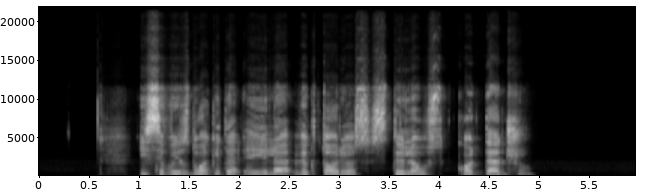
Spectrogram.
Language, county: Lithuanian, Kaunas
